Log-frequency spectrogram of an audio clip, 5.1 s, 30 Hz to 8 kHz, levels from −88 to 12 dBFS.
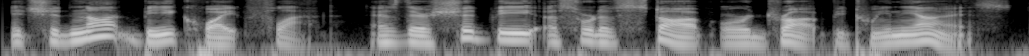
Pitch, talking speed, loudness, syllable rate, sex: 120 Hz, 220 wpm, -18 LUFS, 4.6 syllables/s, male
